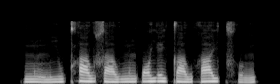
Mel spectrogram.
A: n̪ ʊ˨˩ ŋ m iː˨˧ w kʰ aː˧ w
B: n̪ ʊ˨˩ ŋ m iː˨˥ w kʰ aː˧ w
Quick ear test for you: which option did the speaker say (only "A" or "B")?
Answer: B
